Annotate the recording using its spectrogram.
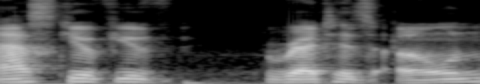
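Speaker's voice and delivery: plain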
